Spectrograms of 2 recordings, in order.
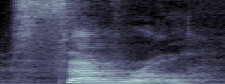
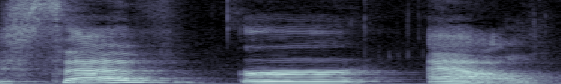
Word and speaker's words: several: need several volunteers several how many syllables in several hmm so it's actually sev er l so there's three syllables you might think you're only saying two but it's sev er al so what will we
